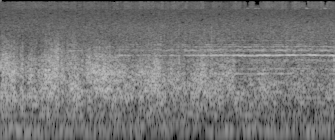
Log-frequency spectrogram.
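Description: High-speed military jet aircraft flying, a steady broadband roar with wind-like rushing and a faint high whine, continuous and fairly loud throughout.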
